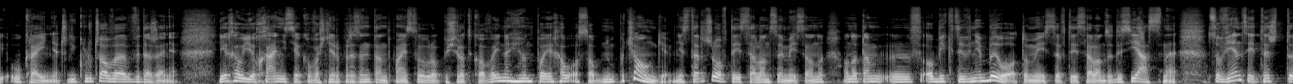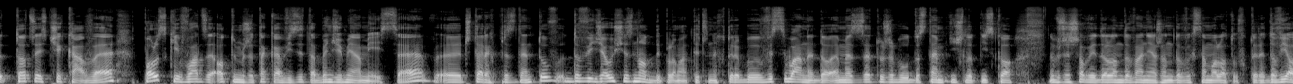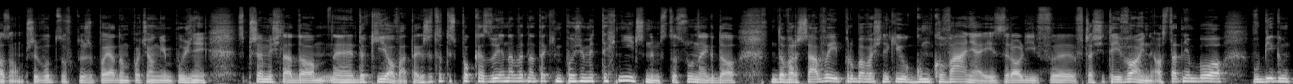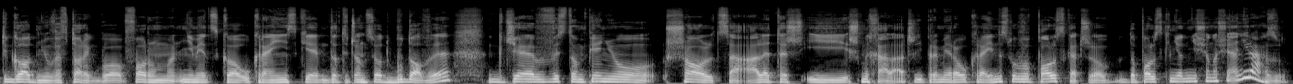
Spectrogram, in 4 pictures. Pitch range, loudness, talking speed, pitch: 95-130 Hz, -17 LUFS, 170 wpm, 110 Hz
